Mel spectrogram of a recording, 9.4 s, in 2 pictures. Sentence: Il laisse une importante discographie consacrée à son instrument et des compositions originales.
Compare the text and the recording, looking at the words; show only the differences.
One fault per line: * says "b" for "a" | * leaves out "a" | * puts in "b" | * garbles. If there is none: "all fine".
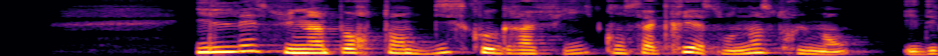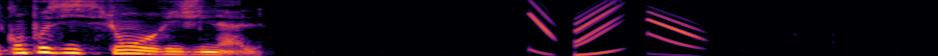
all fine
